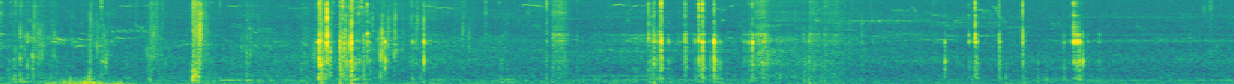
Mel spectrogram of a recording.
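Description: Outdoor background noise with a few scattered light clicks and scuffs in small clusters, about two seconds in, around three seconds in, near the middle, and again near the end.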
